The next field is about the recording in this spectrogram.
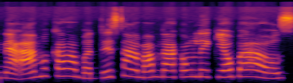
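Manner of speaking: put-on young girl voice. Retelling a TikTok, imitating the girl asking for money: imitating a girl. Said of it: "She said".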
